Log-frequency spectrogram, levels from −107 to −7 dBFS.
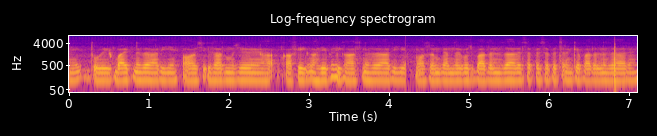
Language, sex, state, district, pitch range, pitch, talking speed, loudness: Hindi, male, Maharashtra, Nagpur, 125-130 Hz, 125 Hz, 305 wpm, -28 LUFS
